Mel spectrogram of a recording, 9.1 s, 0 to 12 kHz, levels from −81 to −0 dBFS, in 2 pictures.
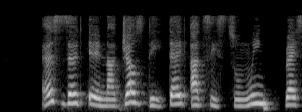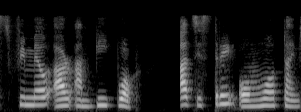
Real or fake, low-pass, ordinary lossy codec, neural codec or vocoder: fake; 7.2 kHz; none; codec, 16 kHz, 0.5 kbps, X-Codec, WavLM features, trained on Multilingual LibriSpeech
